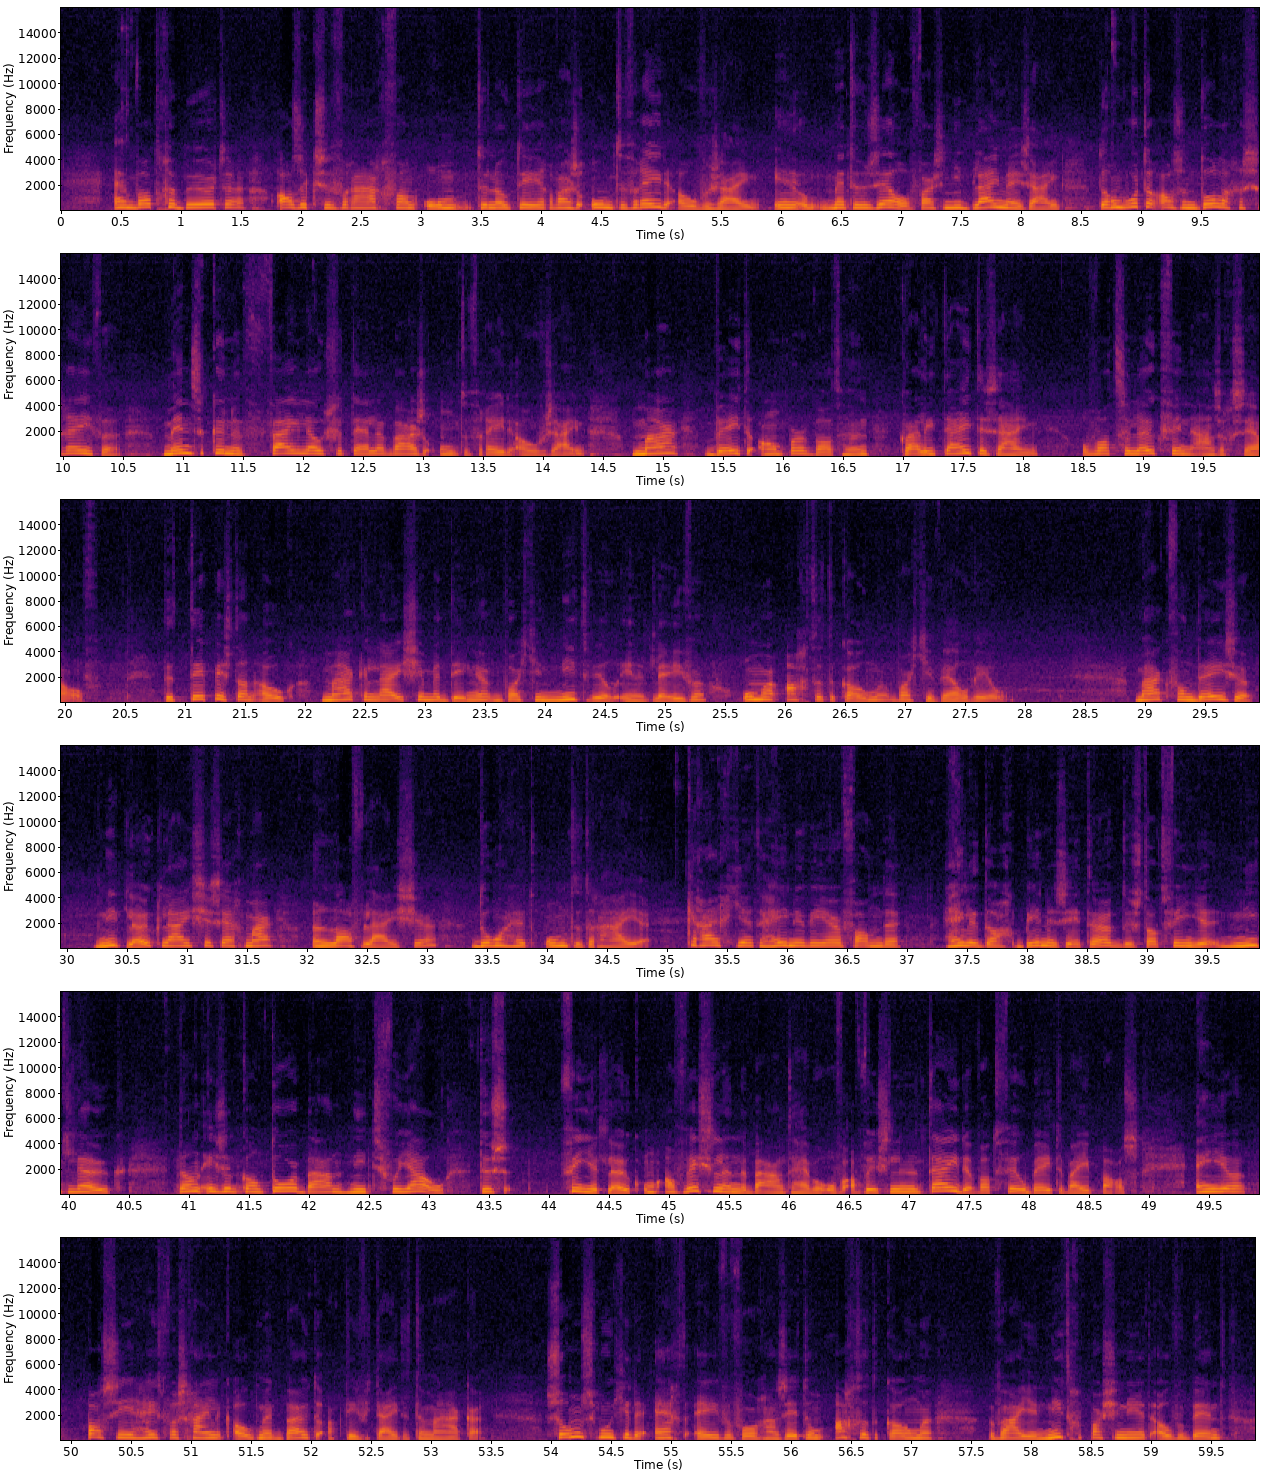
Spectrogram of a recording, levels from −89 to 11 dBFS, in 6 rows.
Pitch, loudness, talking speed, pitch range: 220 Hz, -24 LUFS, 170 wpm, 195-240 Hz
